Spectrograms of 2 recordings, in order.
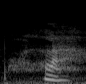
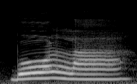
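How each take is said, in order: First: The word is said in a whisper. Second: The word is drawn out and lengthened. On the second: "teknik perpanjangan"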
